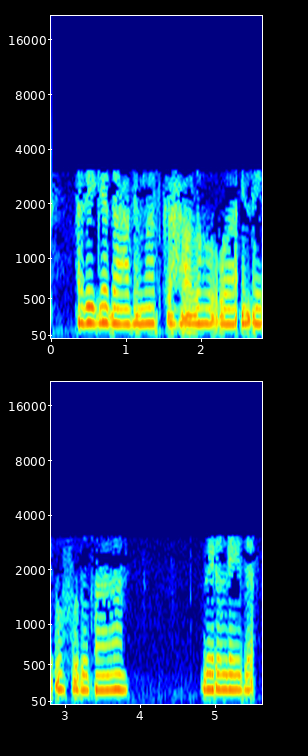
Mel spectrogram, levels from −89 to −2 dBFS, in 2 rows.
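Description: From start to finish, the speech is dull and grainy. Nothing sounds above about 3.1 kHz, so the treble is simply gone. What remains up top hisses and fizzes. Vowels sound rough, and consonant onsets are smeared. The likely cause is heavy Vorbis compression, at a rate that fits roughly 10 kbps. At that rate the codec lowers its cut-off and quantises the upper band so coarsely that fine detail turns into noise.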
